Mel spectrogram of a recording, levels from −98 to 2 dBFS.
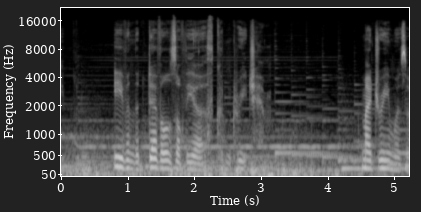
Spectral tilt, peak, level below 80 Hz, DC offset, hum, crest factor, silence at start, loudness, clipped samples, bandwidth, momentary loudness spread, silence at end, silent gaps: -4.5 dB/octave; -10 dBFS; -38 dBFS; under 0.1%; none; 18 dB; 0 s; -28 LUFS; under 0.1%; 16.5 kHz; 11 LU; 0 s; none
